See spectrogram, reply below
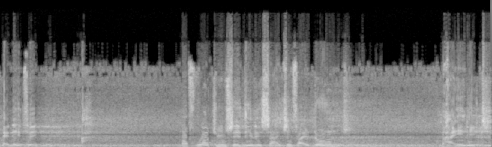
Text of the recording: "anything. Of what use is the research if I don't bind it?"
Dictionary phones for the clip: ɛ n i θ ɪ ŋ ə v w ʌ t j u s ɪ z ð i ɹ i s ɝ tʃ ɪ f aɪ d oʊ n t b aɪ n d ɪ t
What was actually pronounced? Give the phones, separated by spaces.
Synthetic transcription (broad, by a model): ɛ n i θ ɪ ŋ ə f w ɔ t j u s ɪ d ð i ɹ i s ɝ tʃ ɪ f aɪ d oʊ n t b aɪ n d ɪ t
